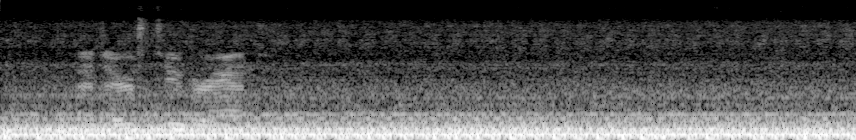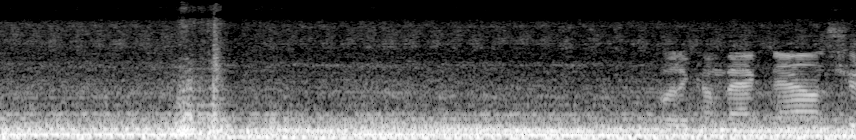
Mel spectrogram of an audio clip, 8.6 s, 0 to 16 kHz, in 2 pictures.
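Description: A 1985 Chevy square body's engine with a freshly welded exhaust runs at a steady, heavy rumble, with a blip of revs before it settles back toward idle. Someone talks over the engine noise.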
